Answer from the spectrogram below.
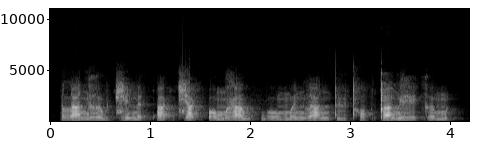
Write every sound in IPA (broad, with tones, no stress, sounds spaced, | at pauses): l a˧ n ɣ ə˧ w t͡ɕ e˧˩ n ə˨˩ t̚ ʔ a˨˩ k̚ t͡ɕ a˨˩ k̚ ʔ ɔ̰˧˨ m ɣ a˧ w h w o˨˩ m ə˨˩ n l a˨˩ n t̪ ɨ˧ t̪ʰ ɔ˦˥ k̚ t̪ a̰˧˥ n ɣ e˧ k ə˨˦ m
